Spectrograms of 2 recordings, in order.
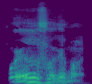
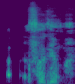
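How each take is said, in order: First: Said in the usual way. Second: Hushed, breathy whisper of confusion; whispered panic. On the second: Retold or imitated. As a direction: whisper it to yourself, lost and scared. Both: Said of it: "I'm not even screaming".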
